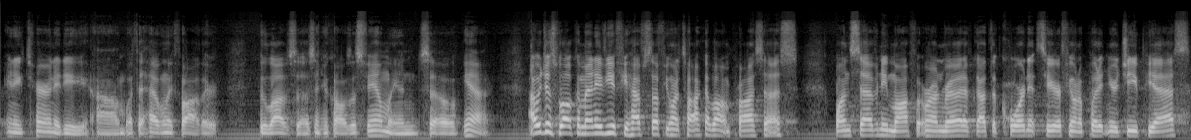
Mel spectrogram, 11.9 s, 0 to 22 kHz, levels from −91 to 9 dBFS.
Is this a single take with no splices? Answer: yes; 0 cuts

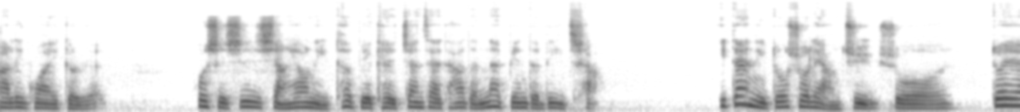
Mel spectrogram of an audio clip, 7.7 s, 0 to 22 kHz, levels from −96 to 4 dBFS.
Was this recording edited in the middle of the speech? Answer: no; 0 cuts

